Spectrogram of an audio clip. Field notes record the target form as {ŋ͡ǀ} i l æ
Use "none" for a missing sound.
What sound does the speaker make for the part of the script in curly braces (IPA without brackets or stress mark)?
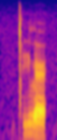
ǀ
